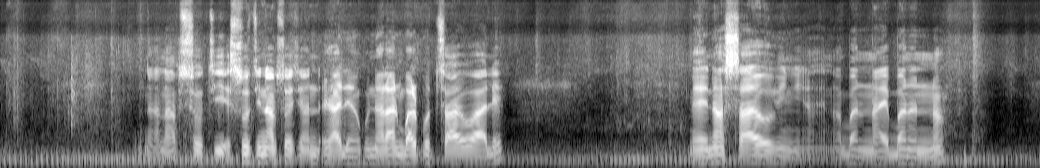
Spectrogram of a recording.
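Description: Leaves rustle as they brush past.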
